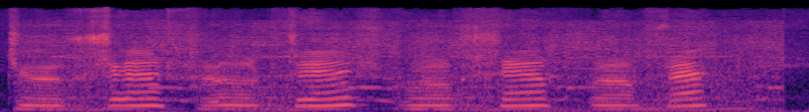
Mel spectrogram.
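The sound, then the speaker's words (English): A voice imitates the countdown clock sound effect from an entrance intro with about seven buzzy, pulsing bursts in a steady rhythm, fairly loud, with no spoken words. “Like with the first three versions, the graphics would be different, but the sound effect that the clock made was always the same.”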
